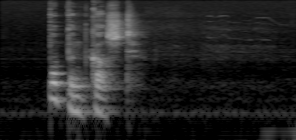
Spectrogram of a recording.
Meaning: 1. a portable puppet theatre and puppets for use in it 2. a puppet-show, notably of the Punch and Judy type 3. a bad, excessive or hilarious 'show', pointlessly theatrical conduct
- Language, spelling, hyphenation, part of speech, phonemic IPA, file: Dutch, poppenkast, pop‧pen‧kast, noun, /ˈpɔ.pə(n)ˌkɑst/, Nl-poppenkast.ogg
